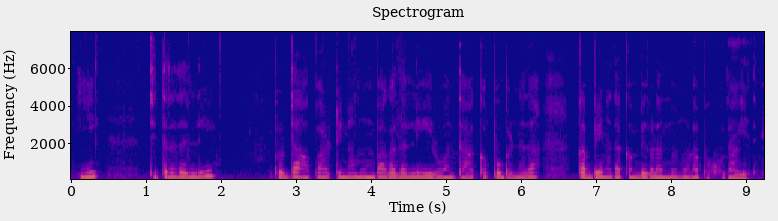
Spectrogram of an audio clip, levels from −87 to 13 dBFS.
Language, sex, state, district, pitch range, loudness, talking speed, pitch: Kannada, female, Karnataka, Raichur, 210-225 Hz, -40 LUFS, 70 wpm, 215 Hz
